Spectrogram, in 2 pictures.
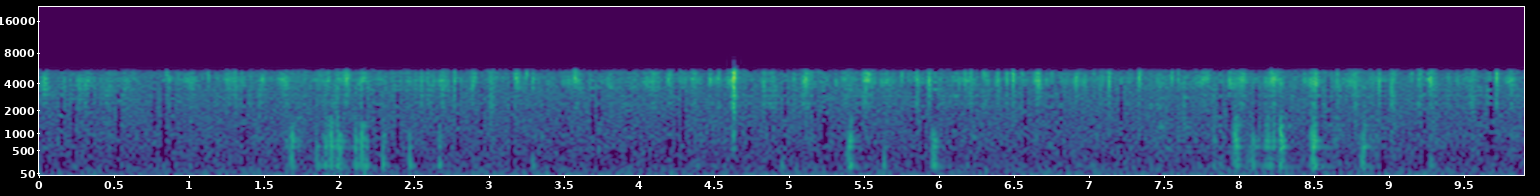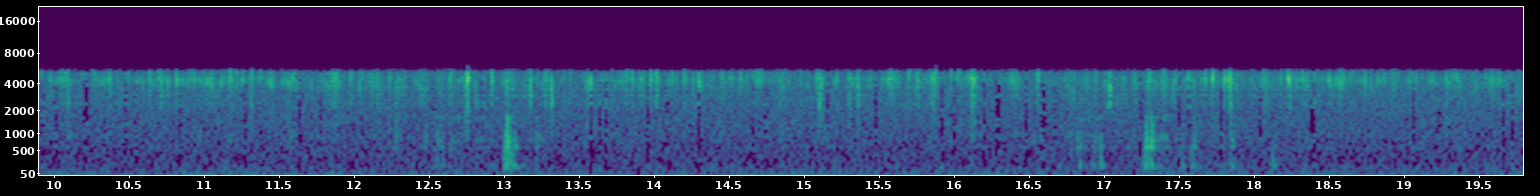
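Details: Small male wild hedgehog eating at a garden feeding station in Somerset, England, making low chattering munching noises: clusters of rapid crackly clicks and chewing smacks separated by quieter pauses, against soft background hiss.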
